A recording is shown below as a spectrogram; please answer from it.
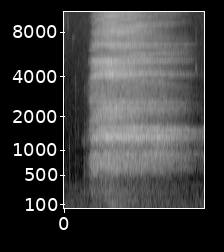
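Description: A single long, breathy exhale blown out onto a crystal or stone, starting after a brief quiet moment, swelling quickly and fading gradually, close and fairly soft.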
